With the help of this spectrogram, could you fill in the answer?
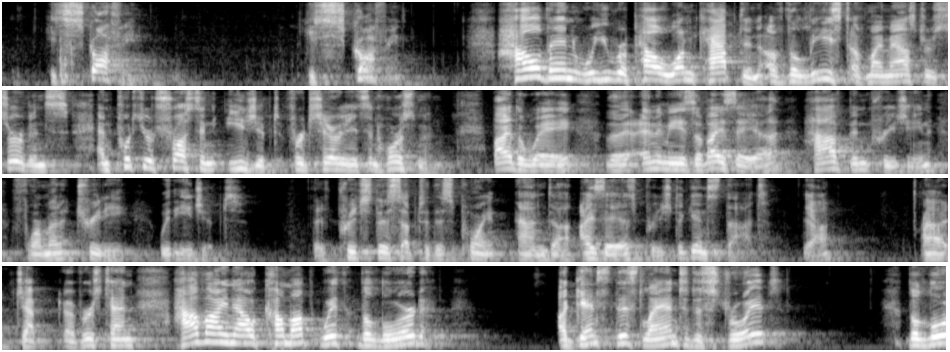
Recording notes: Preached at St Paul Lutheran Church , Rockford, Illinois on Sunday December 17th, 2023.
